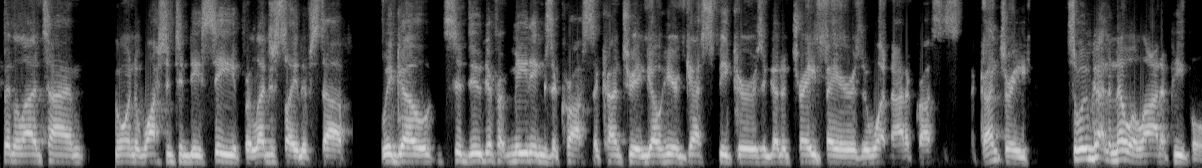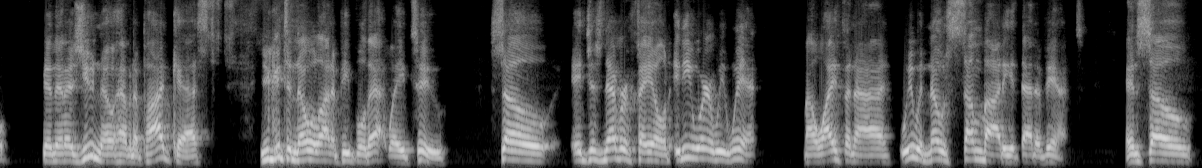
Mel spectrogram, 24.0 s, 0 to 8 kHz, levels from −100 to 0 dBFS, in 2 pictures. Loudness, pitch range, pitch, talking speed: -24 LUFS, 120-145 Hz, 125 Hz, 210 wpm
